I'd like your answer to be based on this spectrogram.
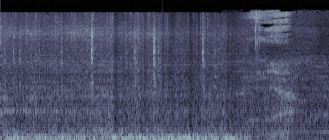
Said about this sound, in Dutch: Het is even wennen dit beeld, dat een oldtimer zo geruisloos wegrijdt. En hij is best wel vlot. Hij is een stuk vlotter dan op benzine.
